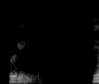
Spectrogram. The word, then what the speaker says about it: gripe: E aqui, gripe, gripe, gripe. Coloquei também o U aqui para não deixar a gente pronunciar. A palavra escrita é nossa gripe, mas não tem nada a ver. Tá? Observem a pronúncia gripe, gripe.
